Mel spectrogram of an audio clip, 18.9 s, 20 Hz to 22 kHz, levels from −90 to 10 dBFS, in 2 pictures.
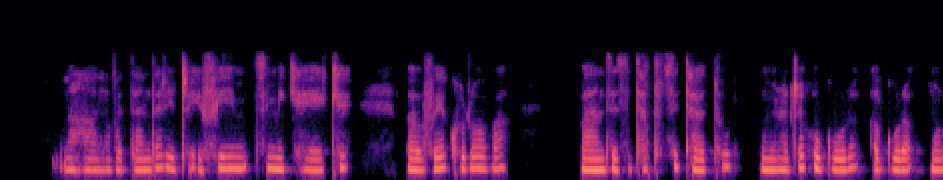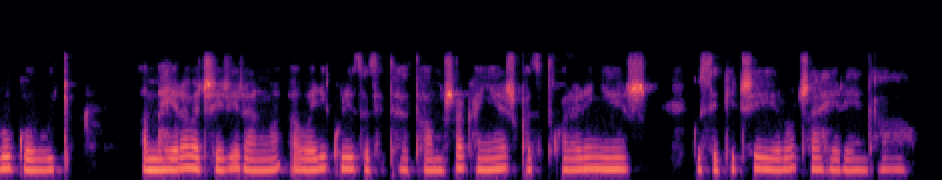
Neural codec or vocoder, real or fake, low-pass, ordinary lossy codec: none; real; 7.2 kHz; Opus, 24 kbps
